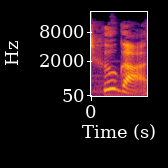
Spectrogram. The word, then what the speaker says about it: hygge: Hygge, pronounced hygge, sort of.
